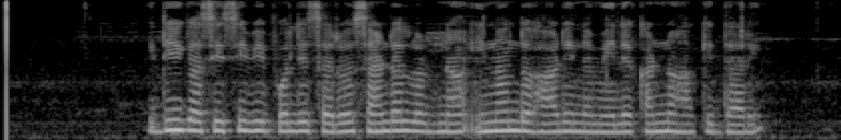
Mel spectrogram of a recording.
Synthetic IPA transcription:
id̪iːɡɐsisiʋipoːlisɐɾusaːɳɖɐlːuɖnɐʔḭnːond̪uɦaːɽinɐme̞ːle̞kɐɳːuɦaːkid̪ːaːɾe

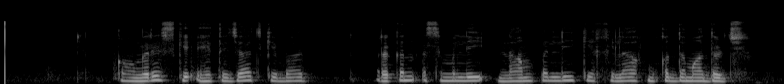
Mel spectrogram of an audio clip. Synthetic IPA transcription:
kãːŋɡɾeːskeʔɛɦt̪ɪd͡ʒaːd͡ʒkebaːd̪̚ | ɾɐkənɐsə̃mblinaːmpəlːikexɪlaːfmʊqəd̪ːəmad̪ɐɾd͡ʒ

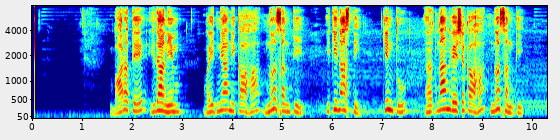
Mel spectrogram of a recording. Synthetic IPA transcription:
bʱaːɾɐt̪eːid̪aːniːm | ʋɐjd̪njaːnikaːɦɐnɐsɐnt̪iː | t̪inaːst̪i | kint̪uɾɐt̪naːnʋeːʂɐkaːɦɐ̆nɐsɐnt̪i

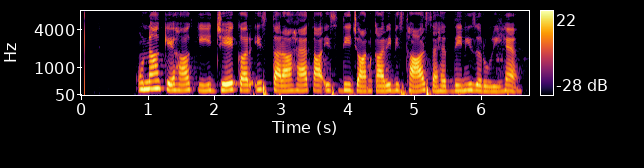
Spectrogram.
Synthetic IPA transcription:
ʊnãːkɪɦaːkɪd͡ʒeːkəɾɪst̪əɾãːɦɛːt̪ãːʔɪsd̪iːd͡ʒaːnkaːɾiːʋɪst̪ʰaːɾsɛɦət̪̚d̪eːniːzəɾuːɾiːɦɛː

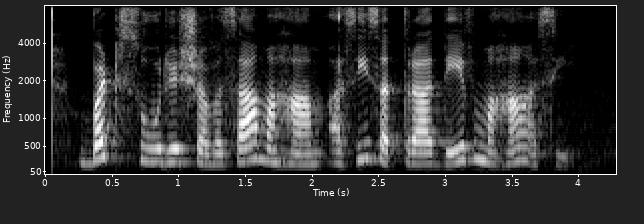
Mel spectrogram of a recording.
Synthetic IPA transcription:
bɐʈʰsuːɾjəʃɐʋɐsaːmɐɦaːmɐsisɐt̪ɾaːd̪eːʋmɐɦaːɐsi

